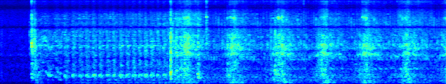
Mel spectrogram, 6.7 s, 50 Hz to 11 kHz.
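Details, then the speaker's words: 2000 Ford F-350 crew cab dually with 7.3 Power Stroke diesel, stock idle setting: cranks briefly, catches, then idles rough with a slow surge about once a second and dies; intermittent start-and-die and erratic idle. "she's in the stock setting and we'll see what she does and she's going to start and die"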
